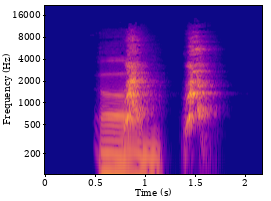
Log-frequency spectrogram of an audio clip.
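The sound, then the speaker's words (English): A possible stray dog outside, a short, squatty Jack Russell kind of mix, barks twice, a longer drawn-out bark followed by a short sharp one, fairly clear with nothing else around it. “Ryan apparently checking on the possible stray dog that's outside.”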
